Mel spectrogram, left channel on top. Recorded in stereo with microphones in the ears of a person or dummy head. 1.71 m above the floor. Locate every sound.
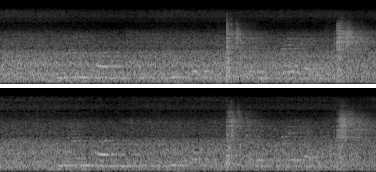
0.5 s a child speaking: 10° right (ahead or behind), 3.5 m; by 3.8 s 30° left (ahead or behind), 6.5 m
